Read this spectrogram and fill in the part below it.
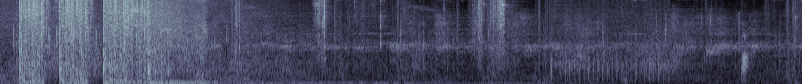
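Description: Gunfire in an online shooter game, a burst of rapid shots and impacts at the start, then scattered sharper reports and mechanical clicks as game sounds thin out, with players talking over it.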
